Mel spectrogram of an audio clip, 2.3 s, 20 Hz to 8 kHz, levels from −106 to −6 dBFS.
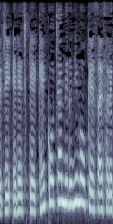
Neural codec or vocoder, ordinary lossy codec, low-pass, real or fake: none; none; none; real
